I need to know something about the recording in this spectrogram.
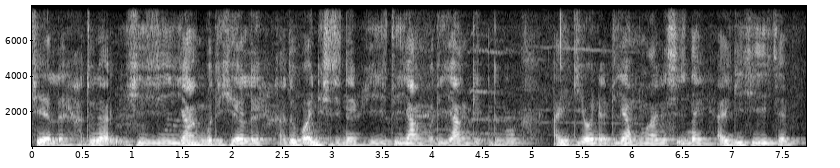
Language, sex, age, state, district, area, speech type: Manipuri, male, 18-30, Manipur, Thoubal, rural, spontaneous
